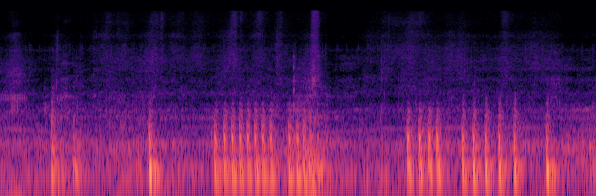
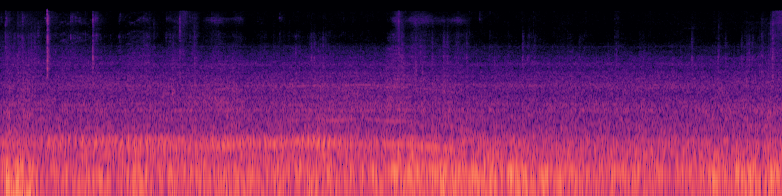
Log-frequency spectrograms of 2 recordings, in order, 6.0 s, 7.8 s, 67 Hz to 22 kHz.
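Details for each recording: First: 2007 Mercedes-Benz E200 W211, steering wheel turned at a standstill: crackling, snapping from the front suspension; stabilizer bar inspected as suspected source, not confirmed. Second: 2007 Mercedes-Benz E200 (W211) driving after replacing faulty rear suspension links and parts for a cracking noise when steering; steady road rumble and tire hum, no clunks or creaks over bumps; earlier loud crack now gone, suspension quiet.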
